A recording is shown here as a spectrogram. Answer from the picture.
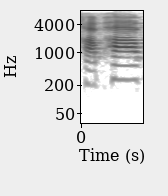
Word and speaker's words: ภาพ: ไม้ สะกด นะ คะ ภาพ ก็ เหมือน กัน คำ ว่า ภาพ สะกด ด้วย พอ พาน นะ คะ พอ อา พอ ภาพ นะ คะ ซึ่ง อยู่ ใน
